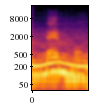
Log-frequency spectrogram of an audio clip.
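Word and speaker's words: ネーム: historia y el llamado name o name on como lo pronuncian los japoneses que es como el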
